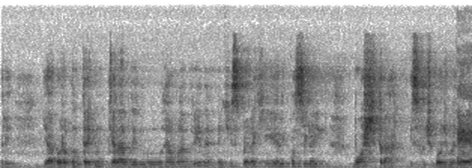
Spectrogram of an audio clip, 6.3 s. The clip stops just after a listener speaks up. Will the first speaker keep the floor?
No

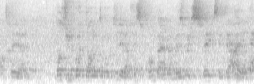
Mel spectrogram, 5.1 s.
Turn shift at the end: No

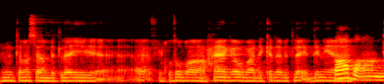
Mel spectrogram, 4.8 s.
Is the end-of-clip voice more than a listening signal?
Yes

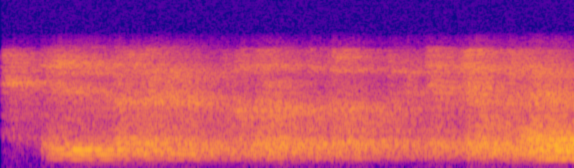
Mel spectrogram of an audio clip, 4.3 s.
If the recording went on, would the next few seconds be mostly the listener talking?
Yes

